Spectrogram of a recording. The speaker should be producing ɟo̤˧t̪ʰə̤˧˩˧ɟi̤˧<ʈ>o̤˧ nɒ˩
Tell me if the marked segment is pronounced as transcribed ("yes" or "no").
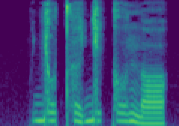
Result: no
